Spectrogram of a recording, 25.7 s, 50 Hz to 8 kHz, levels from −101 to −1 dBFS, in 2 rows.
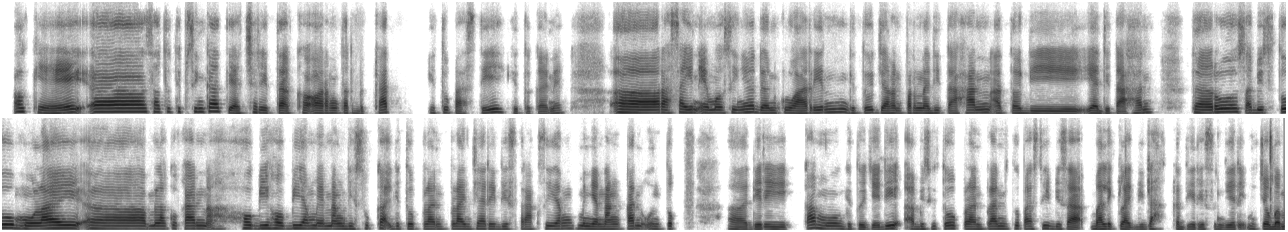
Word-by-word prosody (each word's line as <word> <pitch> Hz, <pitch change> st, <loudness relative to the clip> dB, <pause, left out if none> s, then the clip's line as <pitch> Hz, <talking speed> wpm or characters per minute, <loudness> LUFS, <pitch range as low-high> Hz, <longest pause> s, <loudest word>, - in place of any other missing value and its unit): Oke, 250 Hz, -6 st, -1 dB, 0.5 s
eee, 245 Hz, +1 st, +8 dB
1 235 Hz, 0 st, -3 dB
tips 240 Hz, 0 st, -9 dB
singkat 260 Hz, +2 st, +2 dB
ya, 155 Hz, -, +2 dB
cerita 170 Hz, -1 st, -1 dB
ke -, -, -9 dB
orang 170 Hz, -1 st, +2 dB
terdekat 170 Hz, +5 st, -3 dB, 0.4 s
itu 175 Hz, +3 st, -7 dB
pasti 185 Hz, +10 st, -2 dB
gitu 145 Hz, -3 st, -10 dB
kan 135 Hz, 0 st, -5 dB
ya, 170 Hz, -, -7 dB, 0.6 s
eee, 200 Hz, -2 st, +7 dB
rasain 195 Hz, +2 st, 0 dB
emosinya 195 Hz, +2 st, 0 dB
dan 170 Hz, 0 st, +1 dB
keluarin 175 Hz, +3 st, +1 dB, 0.2 s
gitu, 170 Hz, +3 st, -3 dB
jangan 170 Hz, -3 st, -1 dB
pernah 165 Hz, 0 st, -1 dB
ditahan 180 Hz, +5 st, -1 dB
atau 165 Hz, -1 st, -3 dB
di 155 Hz, 0 st, -4 dB, 0.5 s
ya 160 Hz, -, +3 dB
ditahan. 165 Hz, +5 st, -3 dB, 0.4 s
Terus 220 Hz, +5 st, +3 dB
habis 190 Hz, 0 st, -2 dB
itu 235 Hz, +1 st, +5 dB
mulai, 205 Hz, +1 st, +5 dB
eee, 195 Hz, -2 st, +2 dB
melakukan 195 Hz, +1 st, 0 dB, 0.4 s
hobi-hobi 205 Hz, -1 st, +1 dB
yang 200 Hz, 0 st, -1 dB
memang 180 Hz, -1 st, -1 dB
disukai 195 Hz, +4 st, -4 dB
gitu, 170 Hz, -1 st, -5 dB
pelan-pelan 165 Hz, 0 st, -2 dB
cari 170 Hz, -2 st, -4 dB
distraksi 165 Hz, +1 st, -7 dB
yang 195 Hz, +2 st, -3 dB
menyenangkan 170 Hz, +1 st, 0 dB
untuk, 170 Hz, +1 st, -6 dB, 0.5 s
eee, 150 Hz, -2 st, -3 dB
diri 155 Hz, 0 st, -3 dB, 0.2 s
kamu 195 Hz, -4 st, 0 dB
gitu. 150 Hz, -1 st, -4 dB
Jadi 145 Hz, +9 st, 0 dB
habis 165 Hz, 0 st, -7 dB
itu, 185 Hz, -, -4 dB, 0.2 s
pelan-pelan 170 Hz, +2 st, -1 dB
itu 200 Hz, -, -5 dB
pasti 175 Hz, +3 st, -4 dB
bisa 155 Hz, -3 st, 0 dB
balik 165 Hz, +1 st, 0 dB
lagilah 150 Hz, +3 st, -3 dB
ke 160 Hz, -, -6 dB
diri 150 Hz, 0 st, -5 dB
sendiri, 145 Hz, -1 st, -5 dB
mencoba 160 Hz, -2 st, +1 dB
180 Hz, 145 wpm, -23 LUFS, 160-200 Hz, 0.6 s, eee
